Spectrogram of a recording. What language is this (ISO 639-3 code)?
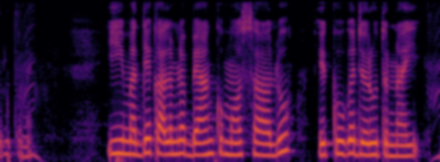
tel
